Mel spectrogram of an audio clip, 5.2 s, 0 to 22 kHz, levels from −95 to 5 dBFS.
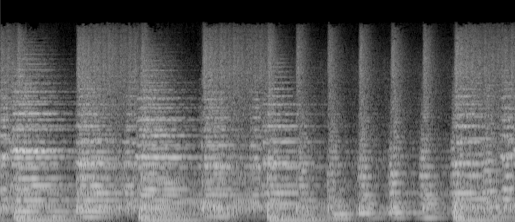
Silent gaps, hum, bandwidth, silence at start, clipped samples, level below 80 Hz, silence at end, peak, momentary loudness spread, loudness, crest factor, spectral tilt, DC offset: none; none; 14.5 kHz; 0 s; under 0.1%; -36 dBFS; 0 s; -4 dBFS; 9 LU; -22 LUFS; 18 dB; -4 dB/octave; under 0.1%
